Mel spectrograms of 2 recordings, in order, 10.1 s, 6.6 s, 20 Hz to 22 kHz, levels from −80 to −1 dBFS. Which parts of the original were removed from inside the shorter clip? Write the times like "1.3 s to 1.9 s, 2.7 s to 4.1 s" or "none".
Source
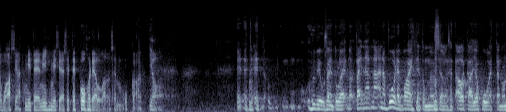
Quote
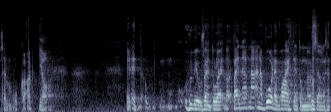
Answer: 4.8 s to 5.1 s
